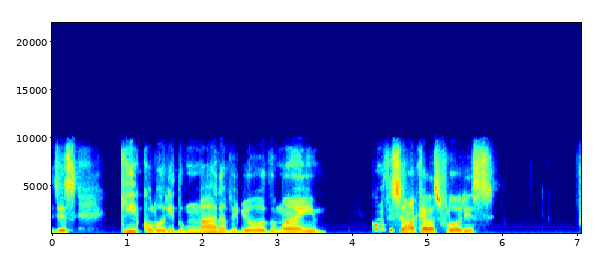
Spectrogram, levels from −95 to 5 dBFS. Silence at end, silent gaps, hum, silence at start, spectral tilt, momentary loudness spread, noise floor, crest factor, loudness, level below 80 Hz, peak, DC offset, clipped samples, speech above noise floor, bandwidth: 0 s; none; 60 Hz at -60 dBFS; 0 s; -3.5 dB/octave; 12 LU; -76 dBFS; 20 dB; -24 LUFS; -68 dBFS; -4 dBFS; under 0.1%; under 0.1%; 52 dB; 10 kHz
